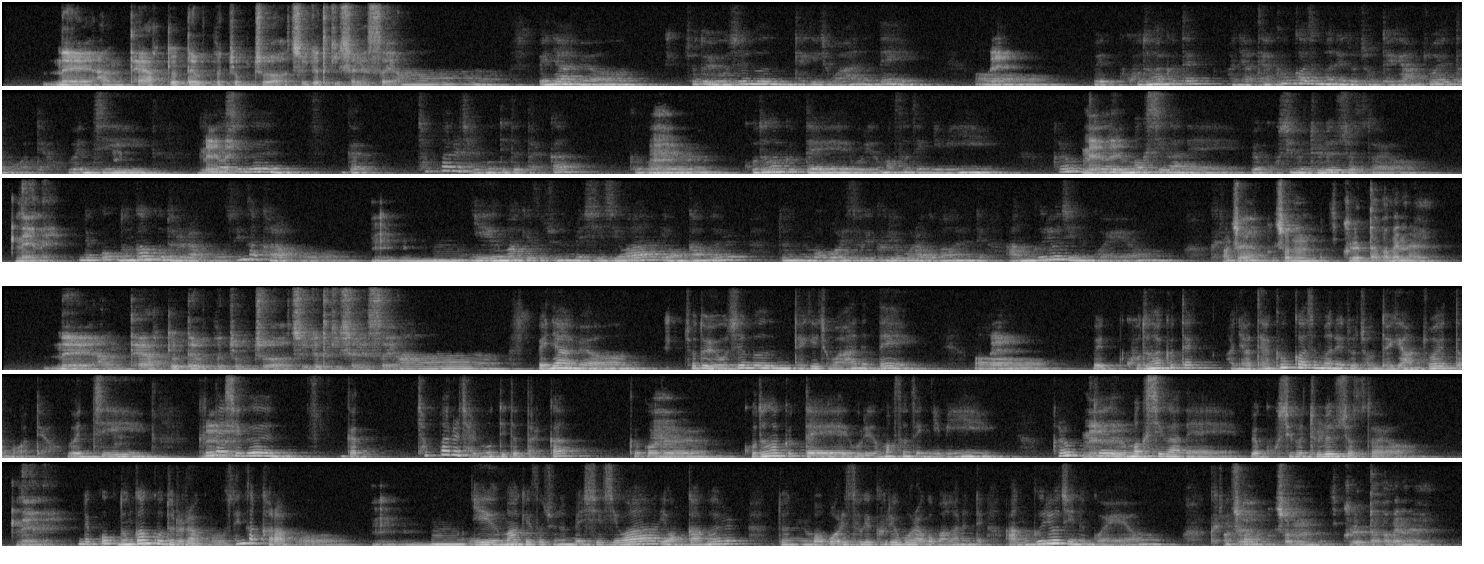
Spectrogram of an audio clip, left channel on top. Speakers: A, on the left; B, on the right.
A: 네, 한 대학교 때부터 좀 좋아 즐겨 듣기 시작했어요.
B: 아, 왜냐하면 저도 요즘은 되게 좋아하는데, 어,
A: 네.
B: 왜 고등학교 때, 아니야, 대학교까지만 해도 전 되게 안 좋아했던 것 같아요. 왠지
A: 음, 네네.
B: 클래식은, 그러니까 첫 발을 잘못 디뎠달까? 그거를
A: 음,
B: 고등학교 때 우리 음악 선생님이 그렇게
A: 네네.
B: 음악 시간에 몇 곡씩을 들려주셨어요.
A: 네네.
B: 근데 꼭 눈 감고 들으라고, 생각하라고.
A: 음,
B: 음, 이 음악에서 주는 메시지와 영감을 눈, 뭐, 머릿속에 그려보라고 막 하는데 안 그려지는 거예요. <laughs> 그래서,
A: 맞아요. 저는 그랬다가 맨날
